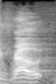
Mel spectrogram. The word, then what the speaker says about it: route: The old root versus route debate. If you're in the root camp, well, you have a bit of Canadian raising. If you say route, then you have a little bit less Canadian raising than the rest of us.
